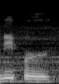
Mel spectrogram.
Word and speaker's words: Dnieper: placement of displaced people in Dnieper or Dnipro, depending on whether you use the Russian or the Ukrainian pronunciation.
